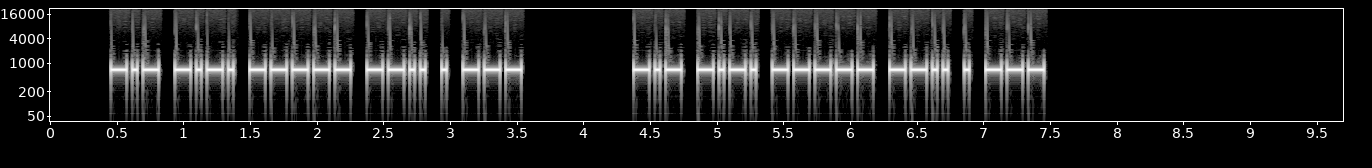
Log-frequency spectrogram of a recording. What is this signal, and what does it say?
Morse code, heard as a keyed tone, about 30 wpm, 700 Hz. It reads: KC0ZEO KC0ZEO
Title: USA Call Signs - 6 Characters - Repeated 2x - 30wpm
